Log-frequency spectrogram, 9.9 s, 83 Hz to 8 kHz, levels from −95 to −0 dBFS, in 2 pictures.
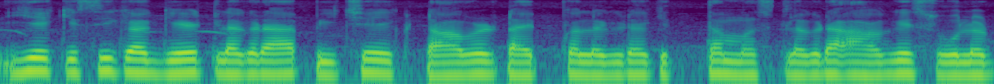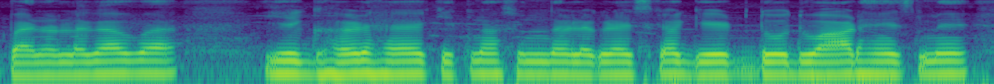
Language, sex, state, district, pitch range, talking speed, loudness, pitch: Hindi, male, Bihar, Purnia, 140-145 Hz, 240 wpm, -19 LUFS, 145 Hz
